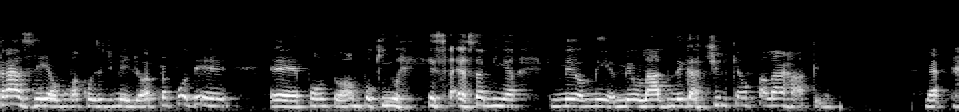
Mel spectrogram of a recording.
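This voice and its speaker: Audible room echo surrounds a woman with a dark, mellow tone. Her medium pitch stays monotone, with flat intonation. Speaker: law professor. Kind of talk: online lecture. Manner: fast.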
